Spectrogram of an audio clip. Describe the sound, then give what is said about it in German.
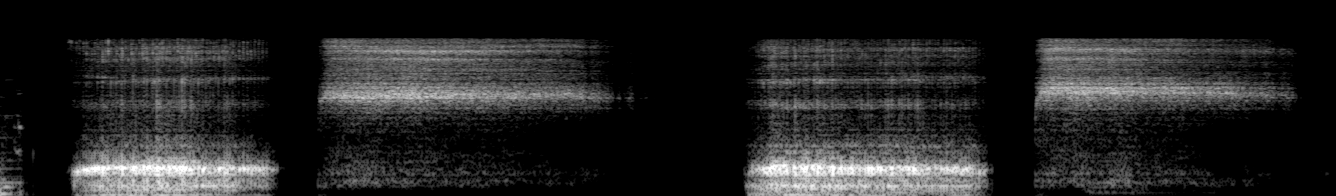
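Loud snoring, two full cycles of a rough, rattling inhale followed by a long hissing, whistling exhale, with brief silences between breaths and no talking. “Ui, ui, ui, oh Mann, was der laut schnarchen kann.”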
